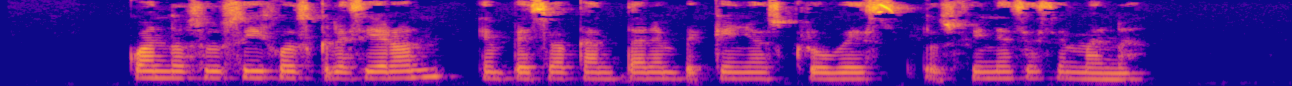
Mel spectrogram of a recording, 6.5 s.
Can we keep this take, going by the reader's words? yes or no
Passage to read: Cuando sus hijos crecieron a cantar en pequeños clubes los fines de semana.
no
